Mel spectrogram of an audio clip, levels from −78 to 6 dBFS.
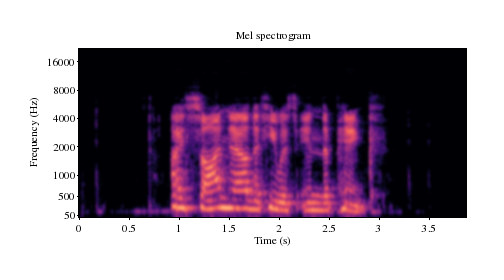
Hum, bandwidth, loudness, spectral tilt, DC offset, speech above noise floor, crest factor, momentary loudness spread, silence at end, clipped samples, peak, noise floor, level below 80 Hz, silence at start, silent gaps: none; 7.8 kHz; -15 LUFS; -4.5 dB/octave; under 0.1%; 56 dB; 18 dB; 8 LU; 0.9 s; under 0.1%; 0 dBFS; -71 dBFS; -56 dBFS; 0.9 s; none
